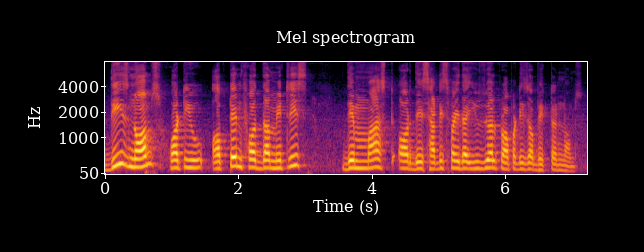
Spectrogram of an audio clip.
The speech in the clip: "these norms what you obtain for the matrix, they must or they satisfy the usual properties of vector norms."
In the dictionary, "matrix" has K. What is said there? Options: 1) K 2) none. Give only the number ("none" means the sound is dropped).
2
